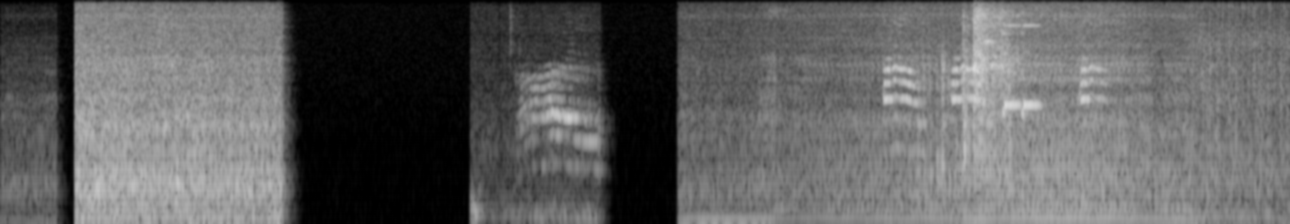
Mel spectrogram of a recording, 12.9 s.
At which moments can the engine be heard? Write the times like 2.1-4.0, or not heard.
0.0-2.9, 6.8-12.8.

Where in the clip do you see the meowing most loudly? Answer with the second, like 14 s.
10 s.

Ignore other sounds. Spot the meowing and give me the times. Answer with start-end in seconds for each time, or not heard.
1.6-2.0, 4.7-6.0, 8.8-11.1.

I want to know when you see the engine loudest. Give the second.
1 s.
